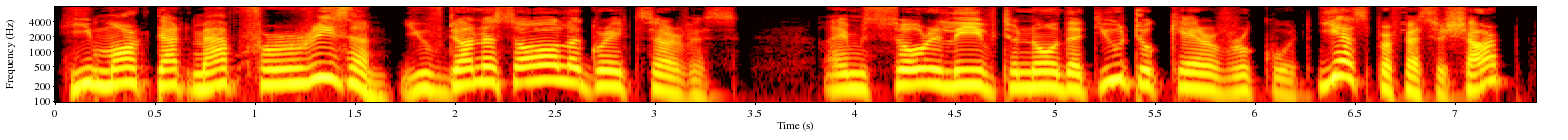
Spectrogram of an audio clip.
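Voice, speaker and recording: This is scripted video game dialogue, recorded cleanly in a studio with no room sound. A male actor with a high-sitting voice voices an earnest, bookish teenage schoolboy wizard who is polite and slightly nervous. His speech is animated, at normal speed, and precise with a somewhat formal edge.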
